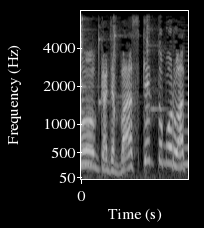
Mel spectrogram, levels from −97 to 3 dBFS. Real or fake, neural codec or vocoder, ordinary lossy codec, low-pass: real; none; none; 7.2 kHz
